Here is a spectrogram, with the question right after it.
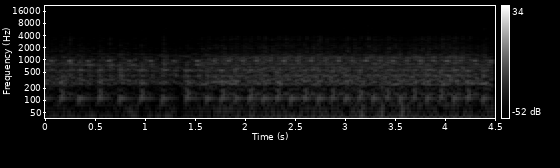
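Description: A Bernina sewing machine stitches appliqué in a fast, steady mechanical run of needle strokes, with a regular pulsing rhythm, close and continuous, and no voice over it.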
